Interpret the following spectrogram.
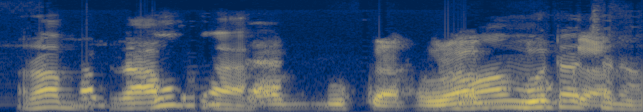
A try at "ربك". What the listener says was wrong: র মোটা হচ্ছে না, রাব্বুকা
